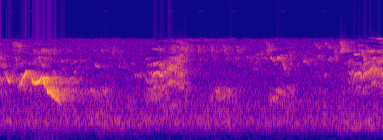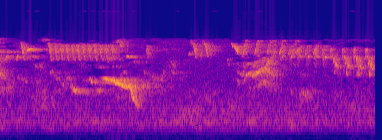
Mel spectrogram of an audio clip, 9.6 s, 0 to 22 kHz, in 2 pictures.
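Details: Eurasian golden oriole in song at 8:15 in the morning, 19 May 2013: two clear, mellow whistled phrases sliding downward, about six seconds apart, amid high rattling trills and chirps from many other birds.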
